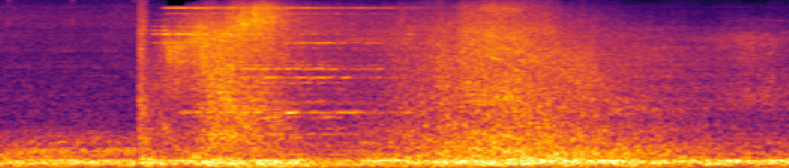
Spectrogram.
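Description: A rushing magical whoosh swells and fades.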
